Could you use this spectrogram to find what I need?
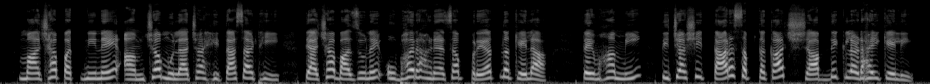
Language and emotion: Marathi, angry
